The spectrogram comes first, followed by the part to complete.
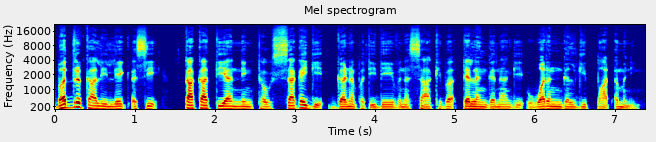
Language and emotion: Manipuri, neutral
